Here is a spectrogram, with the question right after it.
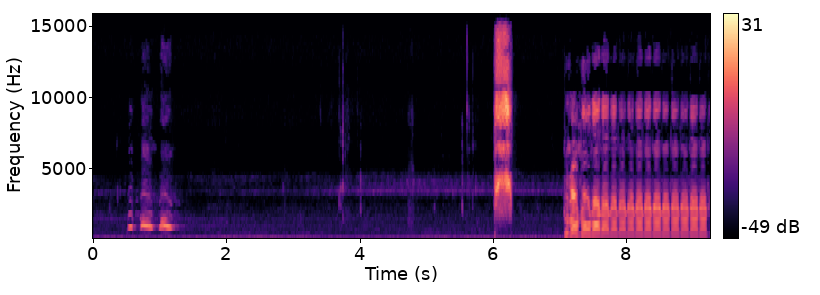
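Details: Red fox found wandering, making a bird-like sound: a pair of brief arched cries early on, a sharp broadband crack midway, then a long, steady, pulsing harmonic wail lasting about two seconds against low background rumble.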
